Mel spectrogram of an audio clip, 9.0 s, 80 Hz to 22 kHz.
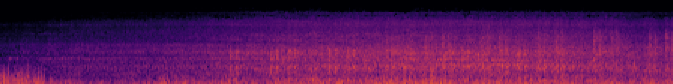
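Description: JR East E655 series train passing close by at speed, its wheels clattering over the rails, growing louder from about three seconds in.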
